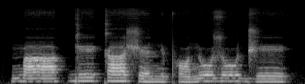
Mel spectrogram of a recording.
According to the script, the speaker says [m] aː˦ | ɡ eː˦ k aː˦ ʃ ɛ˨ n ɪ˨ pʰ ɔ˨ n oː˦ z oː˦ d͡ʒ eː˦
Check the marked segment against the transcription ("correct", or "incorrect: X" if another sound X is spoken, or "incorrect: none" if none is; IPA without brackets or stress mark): correct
